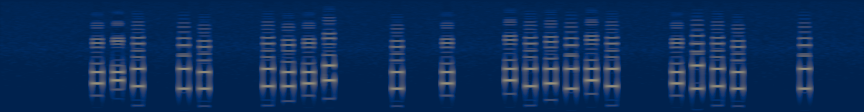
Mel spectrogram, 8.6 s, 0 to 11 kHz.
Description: DTMF, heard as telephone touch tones, dialled by machine, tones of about 100 ms. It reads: 7*5 21 547# 1 7 058205 7351 2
